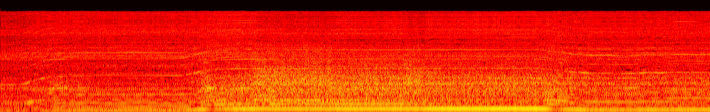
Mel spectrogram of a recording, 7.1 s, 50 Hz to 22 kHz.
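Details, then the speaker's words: PMDC motor driven unloaded by homemade current-mode EV controller (~10kHz, single transistor test stage) with tachometer-fed RPM limit trim pot: smooth hum steps up, holds, drops as limit changes; normal running. "so when I drive current into this with no load it basically just spools up as far as it can go I want to put an RPM limit on that"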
